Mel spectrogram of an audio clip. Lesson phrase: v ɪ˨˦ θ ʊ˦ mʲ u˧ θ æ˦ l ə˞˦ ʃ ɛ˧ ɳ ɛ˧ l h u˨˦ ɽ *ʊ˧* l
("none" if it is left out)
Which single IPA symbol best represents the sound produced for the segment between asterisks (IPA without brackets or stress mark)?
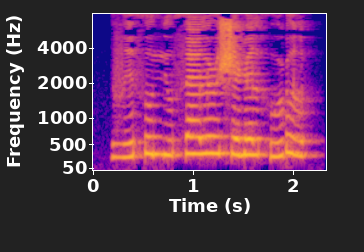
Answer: ʊ˧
